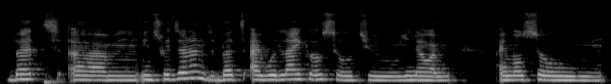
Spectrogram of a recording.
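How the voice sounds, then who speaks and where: A woman's voice: mid-range voice, darkish tone. A young woman with a French accent asking a question hesitantly on a video call, with many fillers and restarts. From France. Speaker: early-career researcher asking a question. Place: small office with shelves, indoors.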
